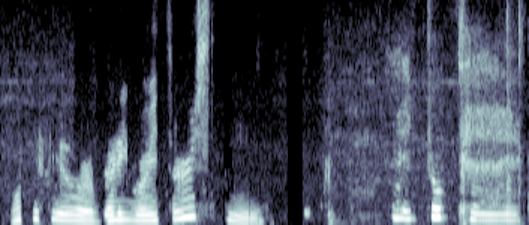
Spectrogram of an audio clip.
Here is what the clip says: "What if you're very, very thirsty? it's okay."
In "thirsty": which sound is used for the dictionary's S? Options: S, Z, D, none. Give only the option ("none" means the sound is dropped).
S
